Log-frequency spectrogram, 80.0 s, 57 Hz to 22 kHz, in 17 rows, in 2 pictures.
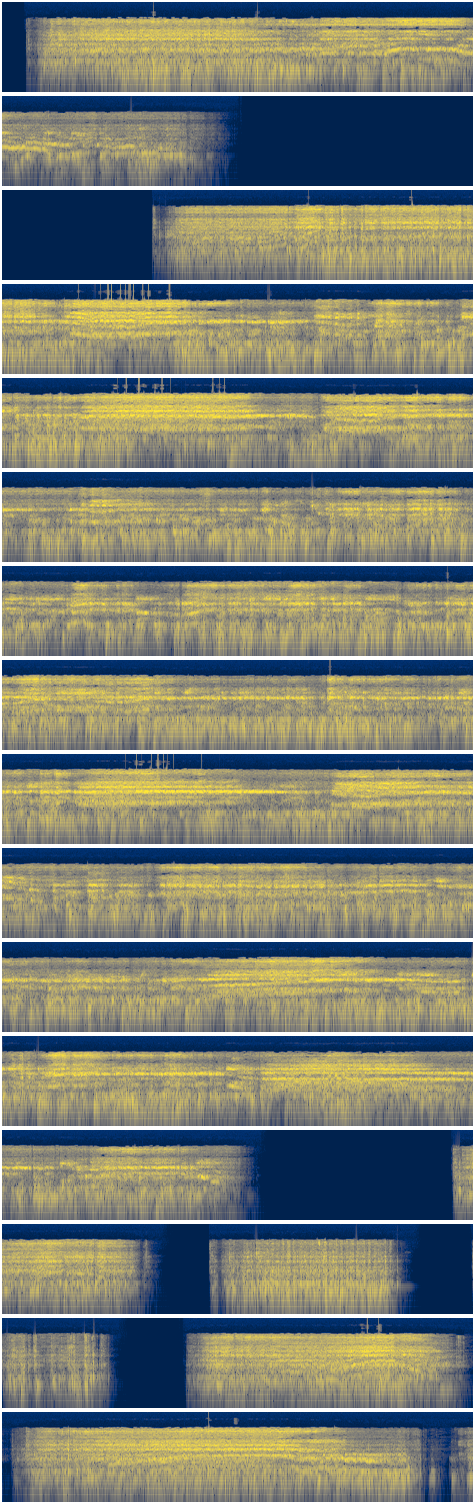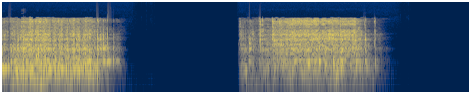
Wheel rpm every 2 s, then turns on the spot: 60, 90, 90, 10, 0, 20, 180, 220, 220, 200, 210, 220, 230, 190, 150, 150, 180, 220, 230, 220, 220, 180, 150, 160, 160, 220, 220, 170, 160, 60, 20, 20, 20, 10, 80, 40, 130, 50, 10, 10.
64-66 74-78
